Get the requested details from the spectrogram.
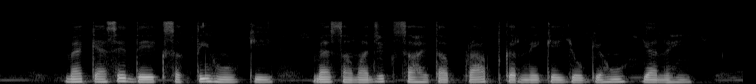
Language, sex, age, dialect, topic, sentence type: Hindi, female, 18-24, Hindustani Malvi Khadi Boli, banking, question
